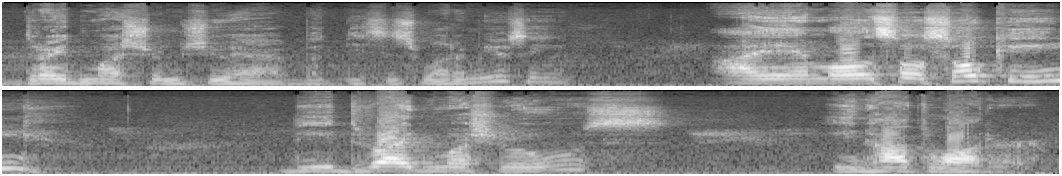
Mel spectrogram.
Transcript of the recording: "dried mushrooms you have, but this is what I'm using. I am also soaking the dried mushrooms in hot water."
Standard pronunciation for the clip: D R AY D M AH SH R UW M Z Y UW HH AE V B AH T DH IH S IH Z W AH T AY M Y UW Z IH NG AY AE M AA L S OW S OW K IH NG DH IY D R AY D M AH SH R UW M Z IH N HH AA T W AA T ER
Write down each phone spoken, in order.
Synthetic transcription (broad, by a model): D R AY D M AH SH R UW M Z Y UW HH AE V B AH T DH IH S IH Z W AH T AY M Y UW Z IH NG AY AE M AA L S OW S OW K IH NG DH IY D R AY D M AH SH R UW M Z IH N HH AA T W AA T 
